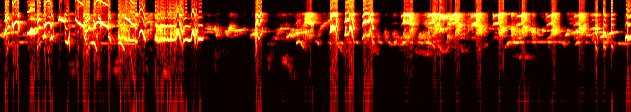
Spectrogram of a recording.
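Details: Oriental magpie-robin (kacer) in fighting mode, singing its typical 'tembakan' phrases meant to enrage other magpie-robins. Loud, dense, rapid whistles, slurred notes and harsh chatter for three seconds, a brief lull, then more jerky varied phrases. Heavily distorted recording.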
